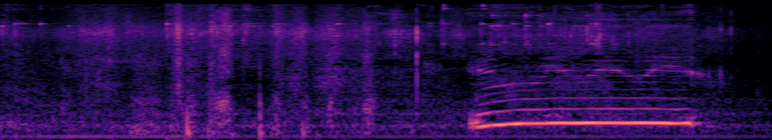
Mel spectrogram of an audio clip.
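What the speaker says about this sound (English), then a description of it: "dogs are out there playing." Jack Russell terriers, a brother and sister, play outdoors with scattered scuffles and yips, then one lets out a long, steady high whimper lasting about a second near the end.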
